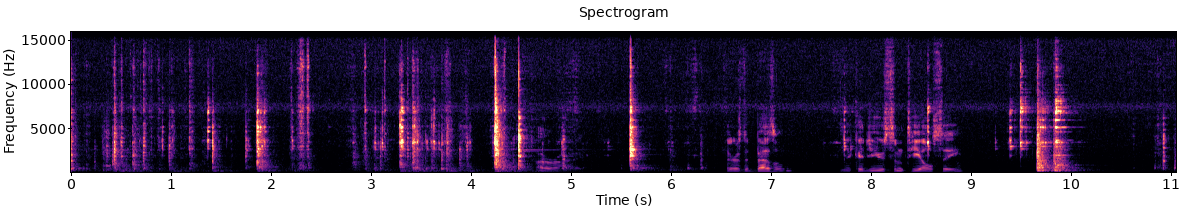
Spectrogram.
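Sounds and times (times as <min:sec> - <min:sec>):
metal clicks knocks and scrapes: 0:00.0 - 0:06.4.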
